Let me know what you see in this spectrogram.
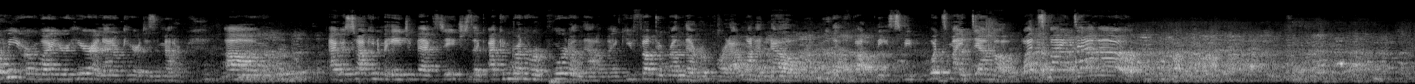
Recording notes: A stand-up show she did at the Brooklyn Bellhouse in 2014 that was recorded off of the audio board. This was a two hour show of working out new material and just chatting with the audience.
